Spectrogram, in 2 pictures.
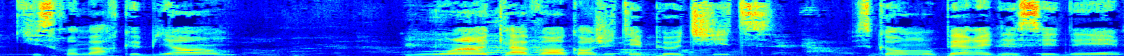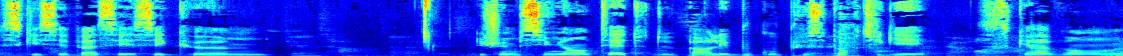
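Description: A woman giving a personal testimony, reflective and hesitant, with frequent pauses. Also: medium pitch. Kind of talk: testimony interview.

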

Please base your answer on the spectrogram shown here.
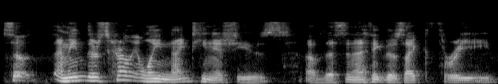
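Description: Gravelly, low-voiced man chatting. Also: normal speed. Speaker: co-host of a comics review show. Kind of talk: casual chat, comic book review. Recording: dull lo-fi audio.

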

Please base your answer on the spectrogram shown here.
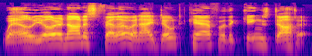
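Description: A man's voice: sits high, brisk, pushed and bright, voice pushed up. A man voicing a sly young farmer trickster, wheedling and boastful, in a raised voice.

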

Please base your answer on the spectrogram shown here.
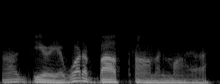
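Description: An actor playing a principled, steady small-town man with an earnest, firm manner in a vintage radio drama. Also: low voice, normal speed, no echo. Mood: guarded, polite. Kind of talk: 1940s-50s radio acting. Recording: muffled old radio broadcast.

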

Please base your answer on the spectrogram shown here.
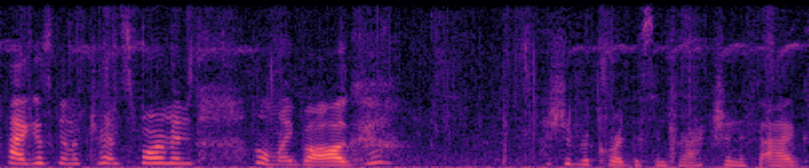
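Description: A woman's voice: high voice, expressive, moderate pace, pushed and bright, slight background noise, rough recording. An actress playing an anxious, wry and indecisive witch who chatters to herself in an audio drama. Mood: flustered, anxious. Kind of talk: supernatural audio drama acting.

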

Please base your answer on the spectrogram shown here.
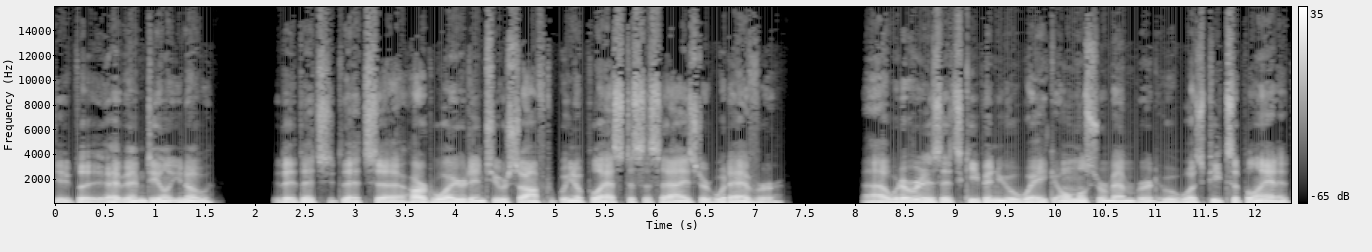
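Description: A man with a creaky, gravelly voice, rambling gently and hesitantly as the friendly, goofy host of a bedtime podcast. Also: medium pitch, no echo, studio quality. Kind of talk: rambling, meandering bedtime monologue.

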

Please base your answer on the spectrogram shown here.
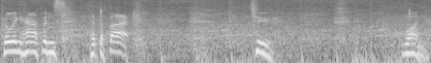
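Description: A man with a high-pitched voice leads a rowing workout over music. He talks casually and conversationally, rambling and joking as he coaches, and takes his time with a slow, broken-up delivery. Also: poor audio.

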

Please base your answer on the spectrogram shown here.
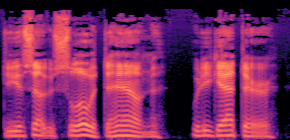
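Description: An officious male authority figure, put on by a podcast storyteller, creaky and close in a dry space. He questions and challenges in halting bursts, like a self-important gym teacher. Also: mid-range voice, fairly even intonation, no echo. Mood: suspicious, officious.

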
